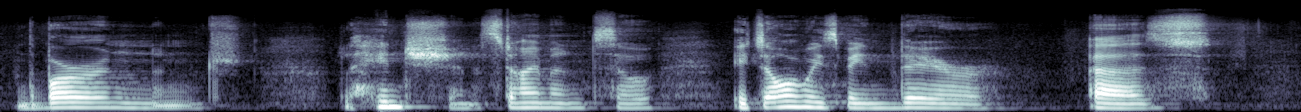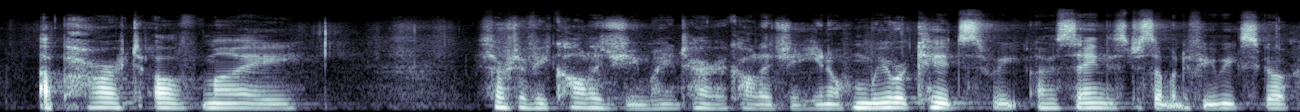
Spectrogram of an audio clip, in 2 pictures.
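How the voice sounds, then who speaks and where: An Irish woman, a filmmaker on a panel, giving a reflective talk in a musing, halting way with frequent restarts. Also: low-pitched, little pitch movement. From Ireland.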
